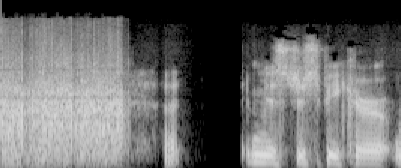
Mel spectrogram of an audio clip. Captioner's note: applause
